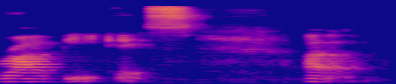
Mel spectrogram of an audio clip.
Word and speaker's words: rabies: In Latin, this would actually be pronounced in Latin as rabies, with that syllable separate.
